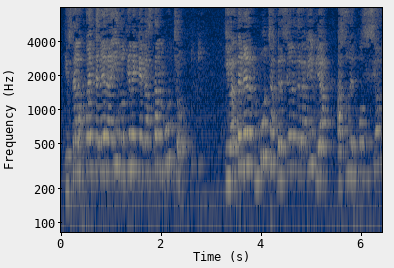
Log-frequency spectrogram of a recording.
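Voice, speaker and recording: High-voiced Salvadoran pastor in echoey hall. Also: male voice, fairly even intonation, moderate pace, a bit bright, a little hiss or hum. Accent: Salvadoran Spanish. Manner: teaching, asks and answers his own questions. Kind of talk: sermon. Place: church hall. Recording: echoey church hall from far off.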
